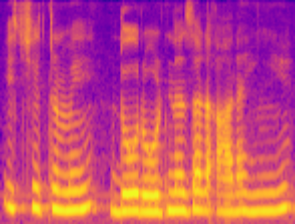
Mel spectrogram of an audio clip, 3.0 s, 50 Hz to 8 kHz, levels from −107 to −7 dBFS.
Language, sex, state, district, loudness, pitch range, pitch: Hindi, female, Madhya Pradesh, Bhopal, -13 LUFS, 230-265 Hz, 240 Hz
